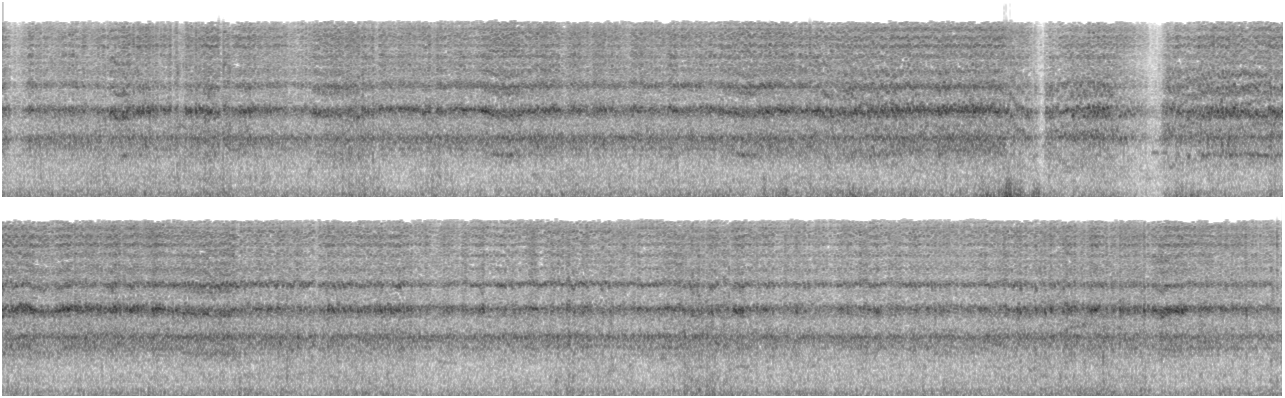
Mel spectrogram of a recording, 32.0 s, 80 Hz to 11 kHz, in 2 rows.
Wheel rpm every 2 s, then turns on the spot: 230, 230, 230, 230, 230, 210, 140, 130, 220, 230, 230, 230, 230, 230, 240, 230.
none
